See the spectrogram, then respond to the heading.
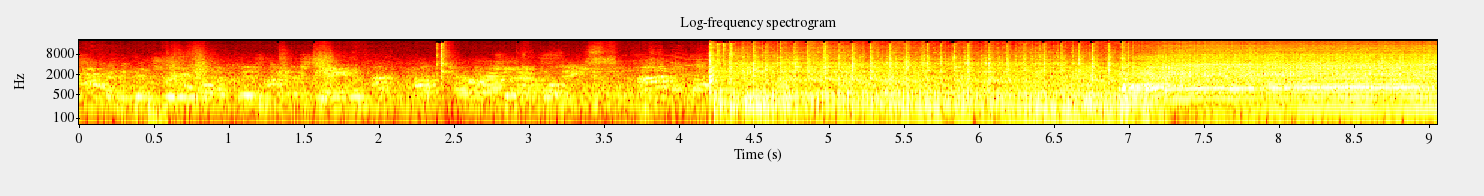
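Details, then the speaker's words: Husqvarna 450 X-Torq chainsaw after carb pump diaphragm replacement: fires ragged and uneven, then revs climb and hang in a thin whine, starving for fuel; running lean from an air leak through a hole in the primer bulb. "all right we got a couple problem we developed a hole in our primer"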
